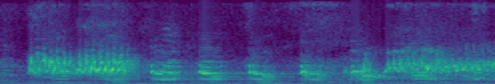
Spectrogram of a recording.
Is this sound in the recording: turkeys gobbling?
yes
